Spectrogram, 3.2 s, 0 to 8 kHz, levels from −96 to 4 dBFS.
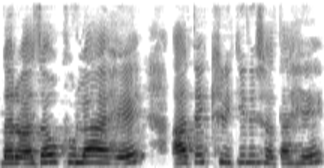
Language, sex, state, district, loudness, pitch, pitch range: Marathi, female, Goa, North and South Goa, -15 LUFS, 315 Hz, 290-335 Hz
